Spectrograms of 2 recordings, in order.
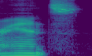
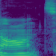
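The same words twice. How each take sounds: First: It is said in plain American English. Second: It is said in a fancy, posh way.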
